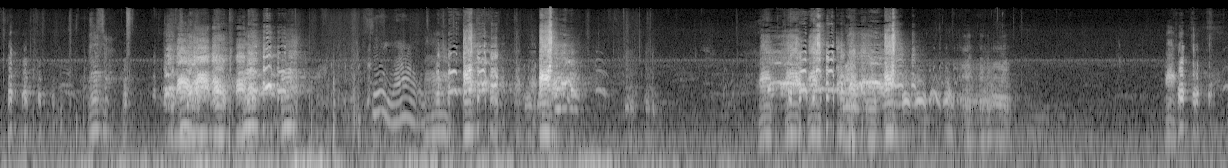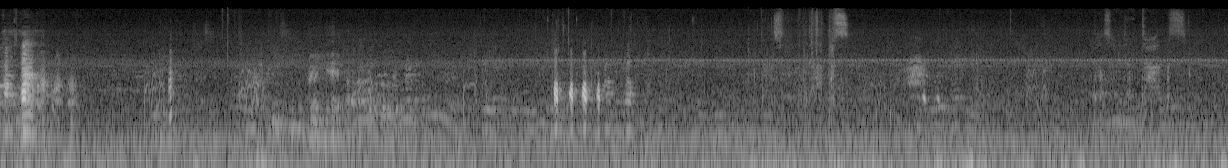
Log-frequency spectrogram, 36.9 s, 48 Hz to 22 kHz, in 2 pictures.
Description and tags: cibolo geese01
Geese honking at Cibolo Creek Ranch in west Texas.
animal, geese, honking, texas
